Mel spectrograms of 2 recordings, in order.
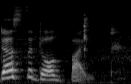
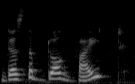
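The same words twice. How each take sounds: First: It sounds sure and confident. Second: It sounds unsure and doubtful.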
